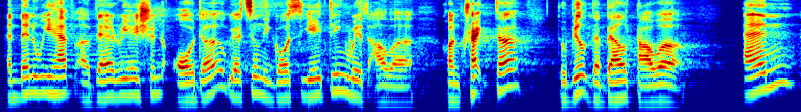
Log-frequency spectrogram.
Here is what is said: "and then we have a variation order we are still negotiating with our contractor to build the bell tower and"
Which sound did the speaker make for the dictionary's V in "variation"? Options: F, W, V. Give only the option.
V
